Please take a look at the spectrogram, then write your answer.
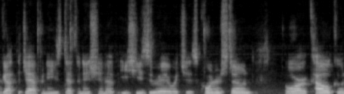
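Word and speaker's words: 礎: And the cornerstone kanji, which is that complicated Chinese character, that's pronounced Ishizue. So that's a lot of syllables for just that one character.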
